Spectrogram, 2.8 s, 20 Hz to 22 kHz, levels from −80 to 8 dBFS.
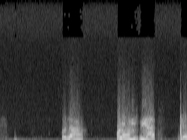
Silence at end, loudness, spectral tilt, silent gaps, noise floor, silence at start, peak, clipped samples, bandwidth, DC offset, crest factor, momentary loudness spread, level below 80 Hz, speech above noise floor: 0 s; -16 LUFS; -4.5 dB/octave; none; -46 dBFS; 0.2 s; -2 dBFS; under 0.1%; over 20 kHz; under 0.1%; 16 dB; 14 LU; -48 dBFS; 31 dB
